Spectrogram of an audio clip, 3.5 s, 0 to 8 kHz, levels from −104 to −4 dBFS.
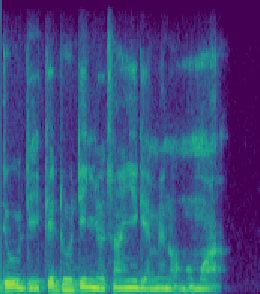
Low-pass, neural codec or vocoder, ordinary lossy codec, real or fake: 7.2 kHz; none; Opus, 32 kbps; real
